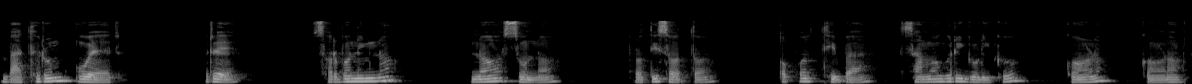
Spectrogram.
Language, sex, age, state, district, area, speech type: Odia, male, 18-30, Odisha, Kandhamal, rural, read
